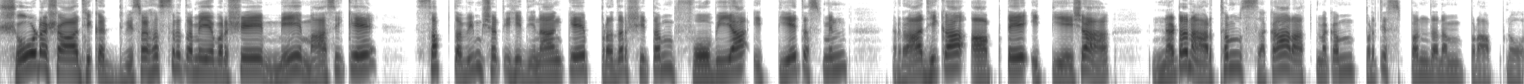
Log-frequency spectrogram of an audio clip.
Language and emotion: Sanskrit, neutral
